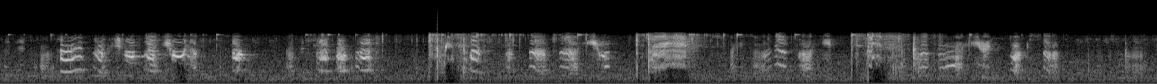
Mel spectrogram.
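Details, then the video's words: Pet male rainbow lorikeet, fast at learning words, telling its owner off because it hates people touching its mirror; harsh, speech-like chattered syllables in rapid bursts, imitating swearing, with brief laughter nearby. "Swearing Lorikeet, talking bird"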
